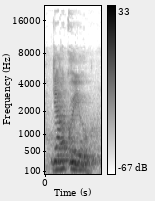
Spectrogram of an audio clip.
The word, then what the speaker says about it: Дякую: Дякую.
